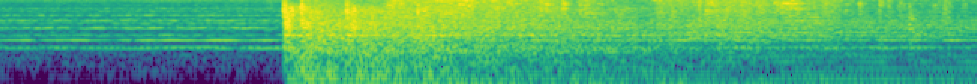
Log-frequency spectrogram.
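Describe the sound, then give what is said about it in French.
A steady electrical hum is cut by a sudden, loud explosion of a mailed parcel bomb as it is opened by a professor's assistant at a university in Michigan, its deep roar and rumbling debris spreading out and slowly fading over the next few seconds. “L'explosion blessa gravement l'assistant et fit exploser les tympans de McConnell.”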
